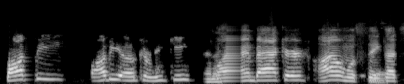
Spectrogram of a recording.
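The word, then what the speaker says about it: Okereke: uh somebody's podcast and it's pronounced like carrot cake so like oh karaoke his parents came to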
